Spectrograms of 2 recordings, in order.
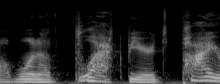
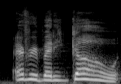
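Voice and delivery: urgent shout; 7 semitones higher, 7 dB louder, faster than usual. A narrator's reading. Kids urging escape.

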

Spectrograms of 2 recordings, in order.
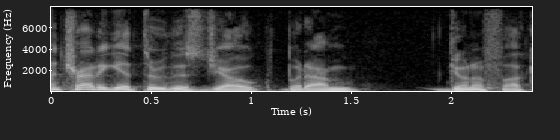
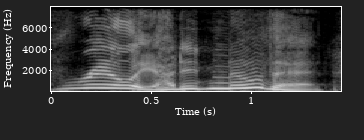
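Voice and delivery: high-pitched acted surprise; surprised; 10 semitones higher than usual. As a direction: jump up in pitch, taken aback. Pastor hears the fish's name.

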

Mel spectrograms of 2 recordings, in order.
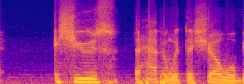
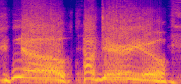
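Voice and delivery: mock outraged shout; 13 semitones higher, much slower than usual. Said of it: "where I just screamed at this lady".

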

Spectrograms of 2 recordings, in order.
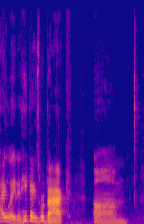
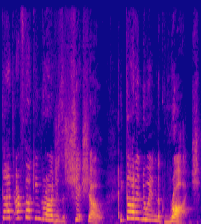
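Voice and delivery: raised, exasperated outburst; retold exasperation; 8 semitones higher, 7 dB louder than usual. Wife to Chris about their garage, retold exasperation. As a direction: act out venting about the mess.

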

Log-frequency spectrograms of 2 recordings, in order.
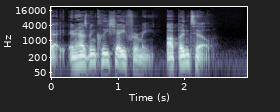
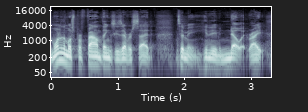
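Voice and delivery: normal talking voice

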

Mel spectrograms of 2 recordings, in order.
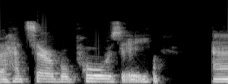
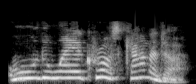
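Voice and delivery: very high, louder astonished question; amazed; 13 semitones higher, 3 dB louder than usual. Retold or imitated. Dad amazed at the Terry Fox story, very high. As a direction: squeal it in disbelief.

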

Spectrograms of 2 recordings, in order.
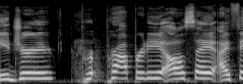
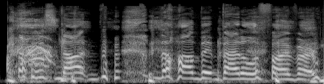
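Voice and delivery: laughing correction; 3 semitones higher than usual. Real, not acted. Guest corrects the host's mangled movie title while laughing.

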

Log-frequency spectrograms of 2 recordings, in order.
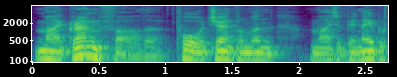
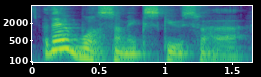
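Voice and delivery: plain reading voice

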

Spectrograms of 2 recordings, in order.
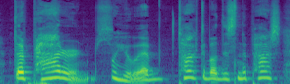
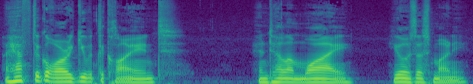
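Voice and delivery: reluctant grumble; 9 semitones lower, 3 dB quieter than usual. Shown as a demonstration. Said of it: "See how things change".

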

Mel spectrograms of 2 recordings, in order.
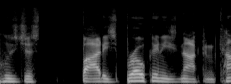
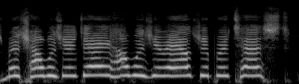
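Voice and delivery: much higher, sweet motherly falsetto; mom voice. Retold or imitated. Mother greets her teen son, high sweet mom voice. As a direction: chirp it like a cheery, fussing mom. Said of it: "She goes".

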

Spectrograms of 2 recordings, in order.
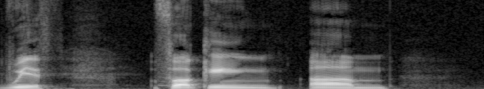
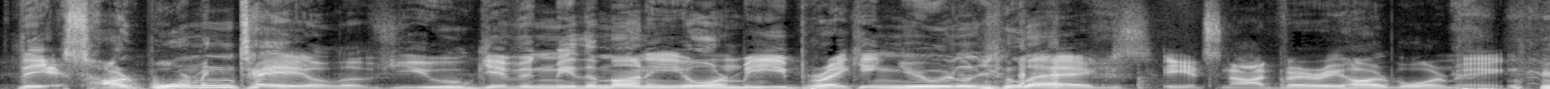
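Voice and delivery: movie-trailer henchman. Acted. Henchman threatening to break legs, trailer voice. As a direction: sell a threat like a film trailer. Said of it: "henchman who talks like it's a movie trailer".

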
